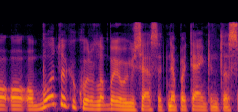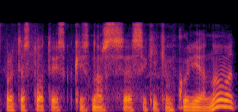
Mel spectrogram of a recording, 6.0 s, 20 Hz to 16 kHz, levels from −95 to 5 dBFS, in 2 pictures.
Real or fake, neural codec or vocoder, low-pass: real; none; 7.2 kHz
